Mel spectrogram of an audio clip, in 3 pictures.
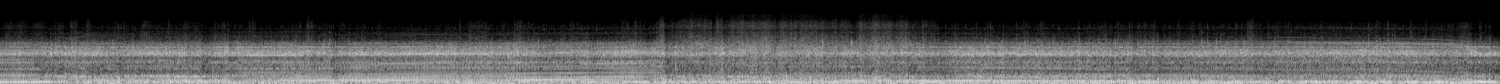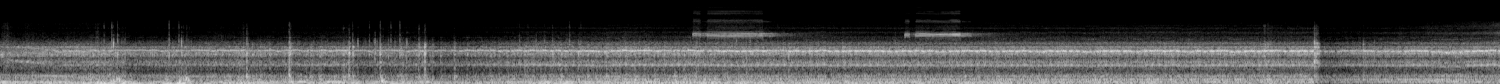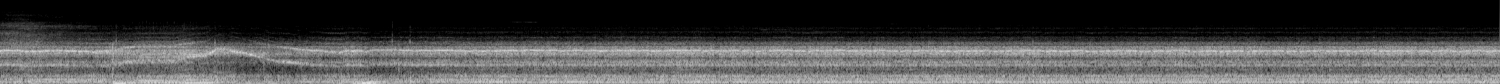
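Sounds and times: wind noise: 0:00.0 - 0:13.1
motorcycle engine running: 0:00.0 - 0:45.0
short high beeps: 0:21.9 - 0:23.2, 0:24.0 - 0:25.2.

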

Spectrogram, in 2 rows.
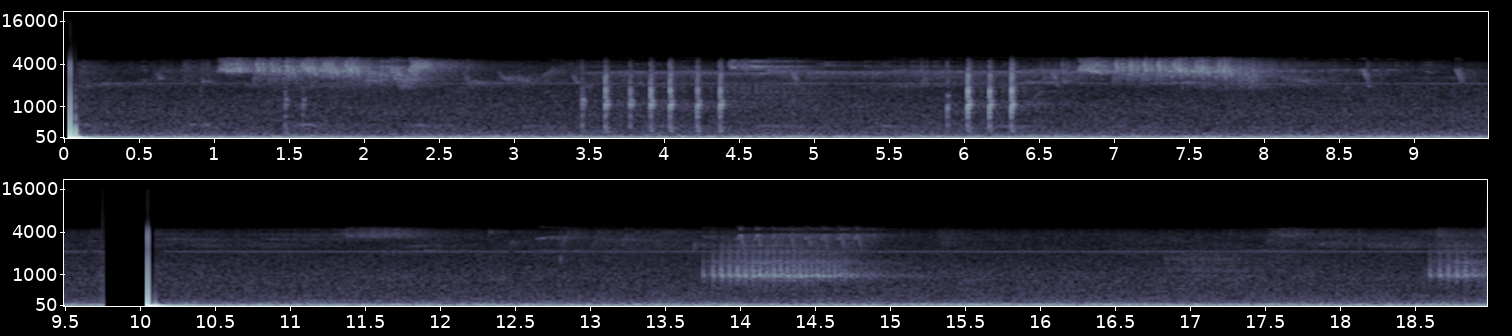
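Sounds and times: songbirds singing trills: 0:00.0 - 0:09.7, 0:10.4 - 0:15.8, 0:16.5 - 0:18.9
low steady rumble: 0:00.0 - 0:18.9
sharp clicks: 0:03.4 - 0:04.5, 0:05.9 - 0:06.5.

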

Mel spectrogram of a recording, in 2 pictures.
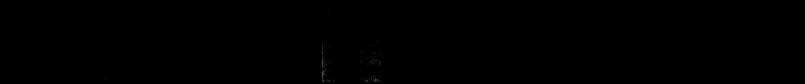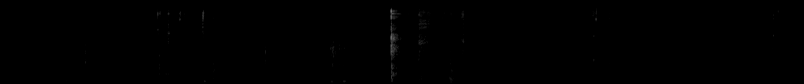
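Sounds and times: hands rustling yarn: 0:00.0 - 0:07.0.

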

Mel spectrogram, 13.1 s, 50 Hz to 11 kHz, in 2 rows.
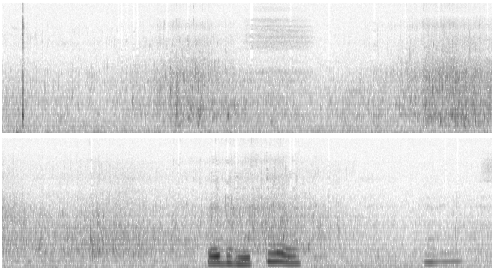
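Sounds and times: small waves washing against rocks: 0:05.1 - 0:11.2.

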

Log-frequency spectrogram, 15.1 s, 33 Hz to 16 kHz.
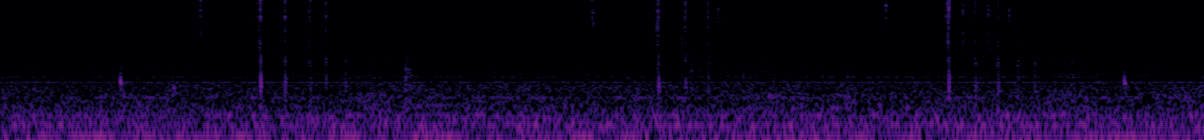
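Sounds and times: shears snipping hair: 0:03.2 - 0:04.2, 0:08.2 - 0:09.3, 0:11.8 - 0:13.0.

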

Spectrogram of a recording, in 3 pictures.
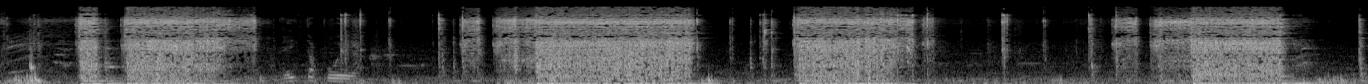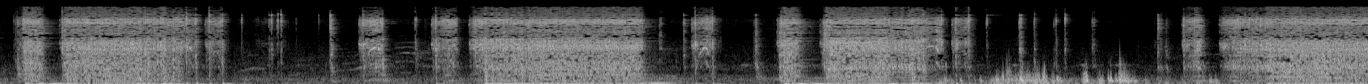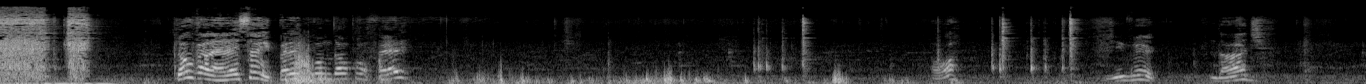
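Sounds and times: impact wrench running: 0:00.8 - 0:02.6, 0:04.6 - 0:09.4, 0:11.1 - 0:13.0, 0:13.8 - 0:16.1, 0:17.3 - 0:23.5, 0:25.5 - 0:28.4.

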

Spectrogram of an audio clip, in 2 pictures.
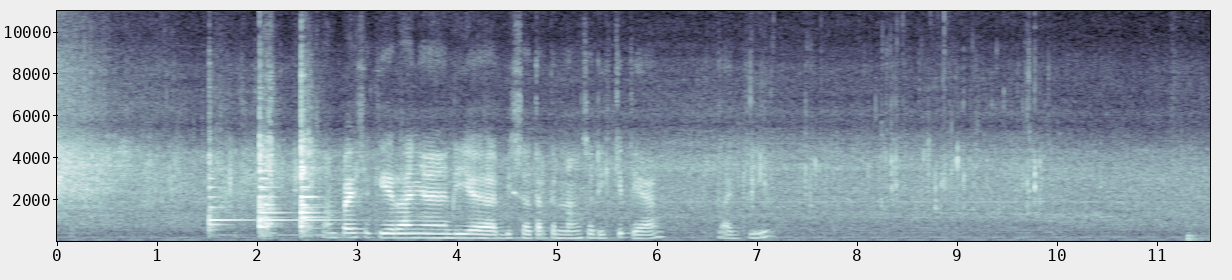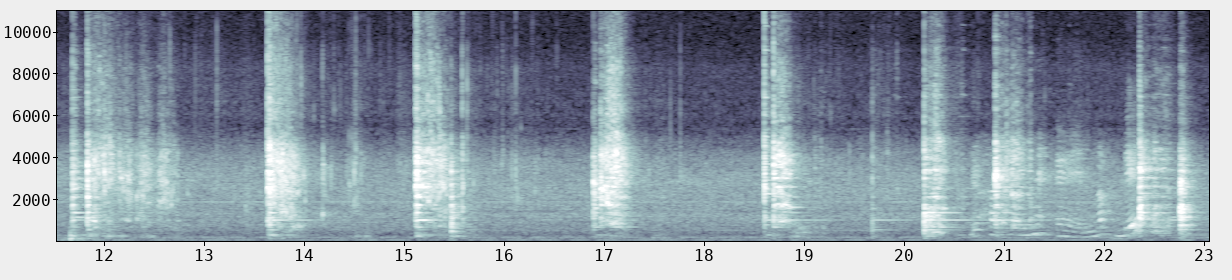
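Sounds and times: steady low hum: 0:00.6 - 0:22.2
liquid sloshing: 0:07.4 - 0:10.0, 0:13.6 - 0:16.4
metal spatula scraping a pan: 0:11.7 - 0:12.8, 0:13.6 - 0:14.1, 0:15.1 - 0:15.7, 0:16.9 - 0:17.4, 0:18.6 - 0:21.5, 0:22.3 - 0:22.9.

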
